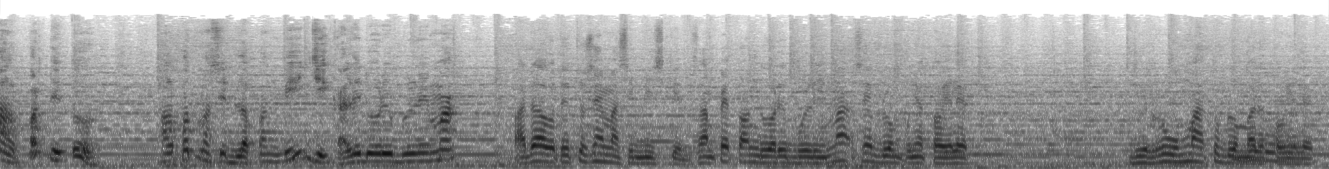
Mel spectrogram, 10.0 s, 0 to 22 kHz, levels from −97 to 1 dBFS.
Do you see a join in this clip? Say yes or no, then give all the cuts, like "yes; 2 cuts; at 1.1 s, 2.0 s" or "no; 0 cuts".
no; 0 cuts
